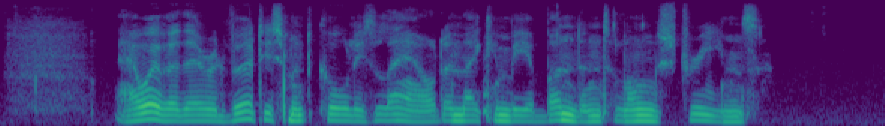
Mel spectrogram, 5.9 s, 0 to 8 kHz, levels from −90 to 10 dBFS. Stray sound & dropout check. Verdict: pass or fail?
pass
